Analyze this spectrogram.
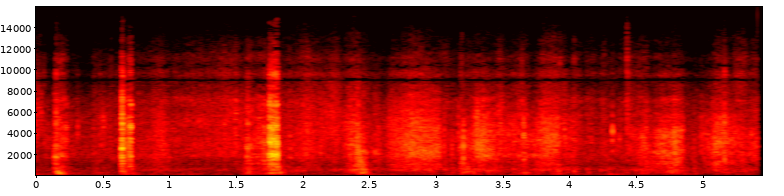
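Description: Clicks and knocks from hand work, several sharp ones in the first couple of seconds, then a stretch of rough scraping noise, as polyurethane adhesive is applied and spread on the boat's hull planks.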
